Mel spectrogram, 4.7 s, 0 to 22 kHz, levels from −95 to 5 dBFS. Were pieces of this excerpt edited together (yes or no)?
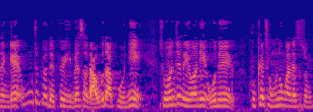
yes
